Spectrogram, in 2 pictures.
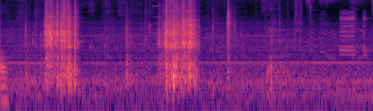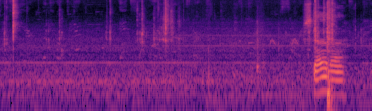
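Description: Plastic toys clattering as a toddler rummages in a plastic toy bin: two loud bursts of rattling about one and three and a half seconds in, then a few light clicks of plastic pieces. A short voice sounds near the end.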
